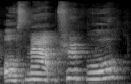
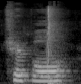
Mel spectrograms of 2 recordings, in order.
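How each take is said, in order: First: High, excited game call. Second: Said in the usual way. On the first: Shown as a demonstration. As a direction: shout out the triple in surprise. Acting out calling a triple.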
